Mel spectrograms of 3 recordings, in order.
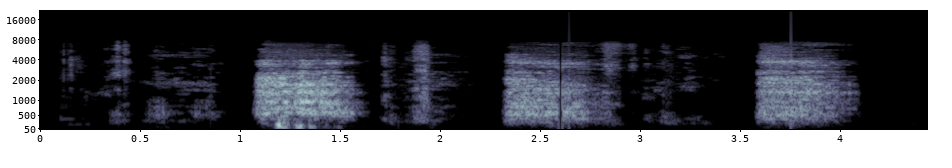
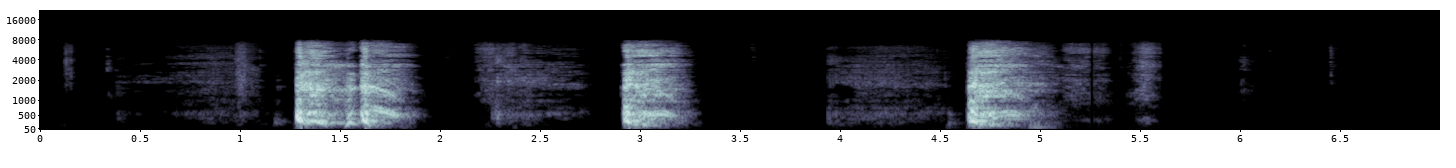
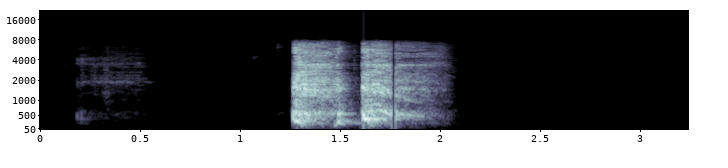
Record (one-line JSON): {"exhalation_length": "4.4 s", "exhalation_amplitude": 7813, "exhalation_signal_mean_std_ratio": 0.45, "three_cough_length": "7.0 s", "three_cough_amplitude": 29537, "three_cough_signal_mean_std_ratio": 0.29, "cough_length": "3.2 s", "cough_amplitude": 32767, "cough_signal_mean_std_ratio": 0.3, "survey_phase": "alpha (2021-03-01 to 2021-08-12)", "age": "18-44", "gender": "Male", "wearing_mask": "No", "symptom_none": true, "smoker_status": "Current smoker (e-cigarettes or vapes only)", "respiratory_condition_asthma": false, "respiratory_condition_other": false, "recruitment_source": "REACT", "submission_delay": "1 day", "covid_test_result": "Negative", "covid_test_method": "RT-qPCR"}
